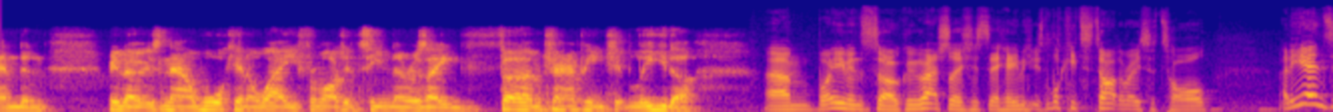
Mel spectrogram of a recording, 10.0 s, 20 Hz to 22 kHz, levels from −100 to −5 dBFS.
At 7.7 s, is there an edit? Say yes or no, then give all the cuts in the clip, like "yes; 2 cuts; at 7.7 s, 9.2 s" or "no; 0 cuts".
yes; 2 cuts; at 5.6 s, 7.7 s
